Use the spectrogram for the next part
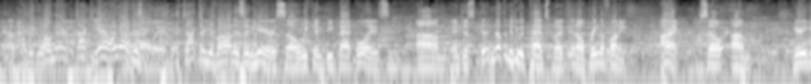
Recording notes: Live from the Podcast Detroit Meetup at a bar.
